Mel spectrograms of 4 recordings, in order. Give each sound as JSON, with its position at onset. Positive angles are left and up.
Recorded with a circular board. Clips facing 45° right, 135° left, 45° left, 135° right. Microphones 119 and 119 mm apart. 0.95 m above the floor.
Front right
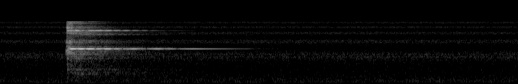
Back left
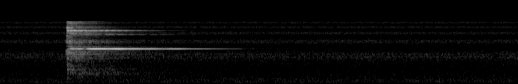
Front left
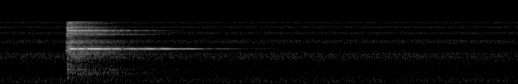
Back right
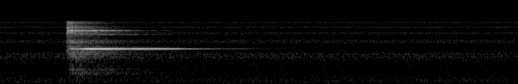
{"t": 0.7, "sound": "a bicycle bell", "azimuth_deg": 65, "distance_m": 4.5}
